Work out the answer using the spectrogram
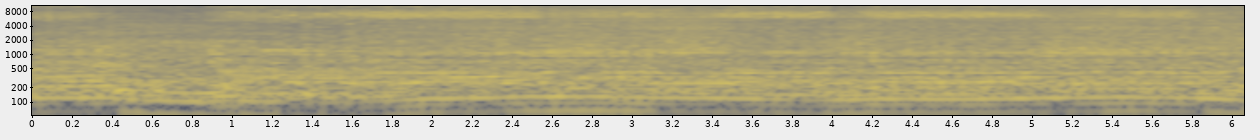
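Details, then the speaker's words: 2014 Linhai Big Horn 400 UTV, revived after a spark loss using a portable 12V CDI ignition, new plug and harness rework, with air cleaner off and a temporary gas tank. Uneven, stumbling single-cylinder thump that never settles; runs rough but keeps going. "well well I think I got it running again it's obviously uh but goodness but I'm not happy you have she seems to be fussy"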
